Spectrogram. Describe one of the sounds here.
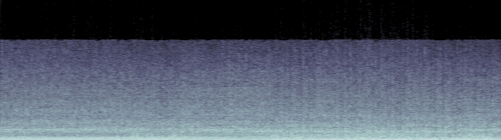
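A snowmobile engine roars loudly close by.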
